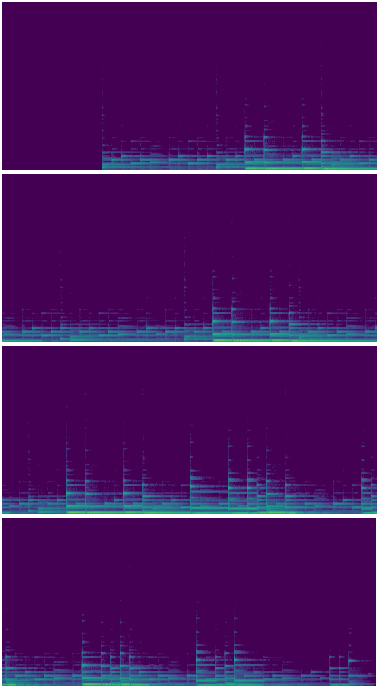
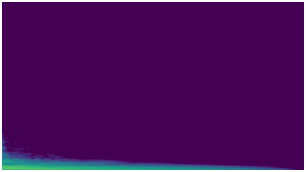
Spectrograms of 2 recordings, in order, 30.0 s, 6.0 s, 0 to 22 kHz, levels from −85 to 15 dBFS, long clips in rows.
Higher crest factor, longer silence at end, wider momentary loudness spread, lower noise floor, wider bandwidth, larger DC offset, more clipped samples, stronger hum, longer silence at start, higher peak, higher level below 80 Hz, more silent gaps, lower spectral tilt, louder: second, 14 dB vs 20 dB; second, 0.45 s vs 1.65 s; about the same, 23 LU vs 23 LU; second, -55 dBFS vs -72 dBFS; first, 4.9 kHz vs 2.2 kHz; neither; neither; neither; first, 2 s vs 0 s; second, -8 dBFS vs 0 dBFS; about the same, -66 dBFS vs -62 dBFS; neither; second, -8 dB/octave vs -15 dB/octave; second, -22 LUFS vs -18 LUFS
